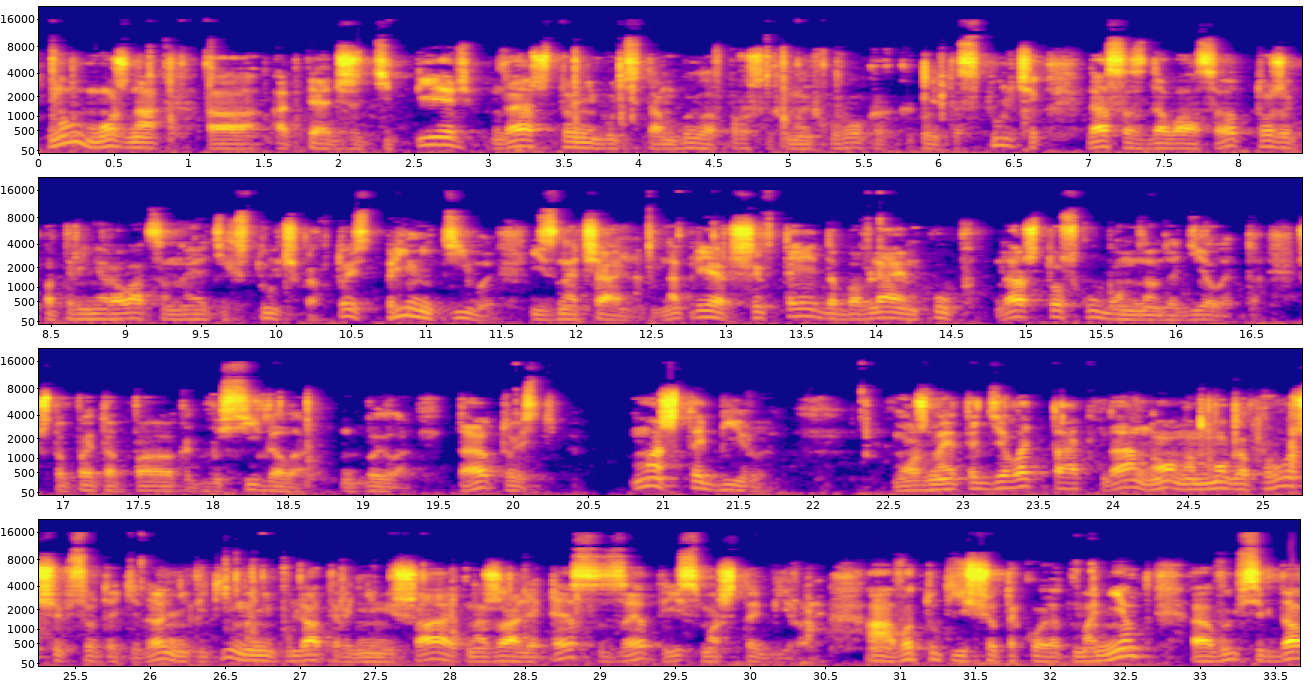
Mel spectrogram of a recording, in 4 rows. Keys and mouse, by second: 0.0 KP_1, 0.9 shift+click, 2.3-3.1 drag, 3.9 Delete, 5.0 shift+drag, 5.9 KP_1, 12.7 shift+click, 13.0 shift+a, 20.0-22.3 drag, 24.8 ctrl+z, 25.8 right click, 26.7 shift+right click, 27.6 shift+right click, 28.4 s.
